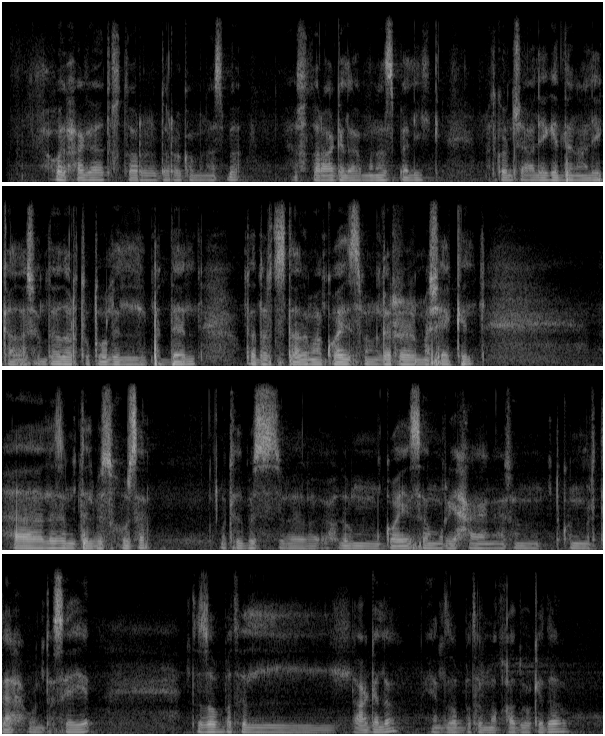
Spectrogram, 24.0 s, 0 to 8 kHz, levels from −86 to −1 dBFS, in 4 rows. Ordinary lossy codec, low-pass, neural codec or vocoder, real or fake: none; 7.2 kHz; none; real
